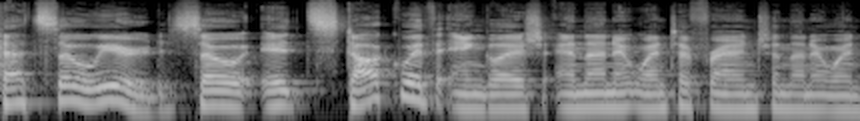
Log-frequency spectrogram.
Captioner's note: speaking in Dutch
